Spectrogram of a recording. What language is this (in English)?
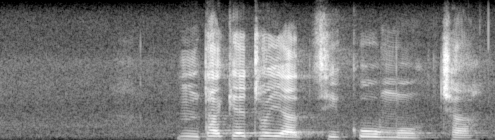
Venda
